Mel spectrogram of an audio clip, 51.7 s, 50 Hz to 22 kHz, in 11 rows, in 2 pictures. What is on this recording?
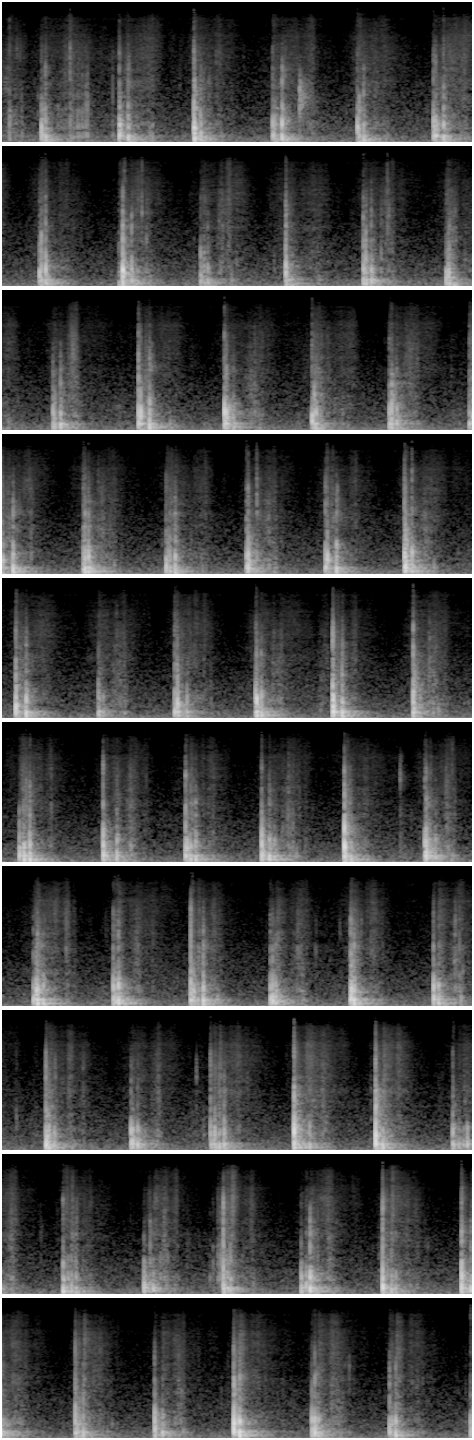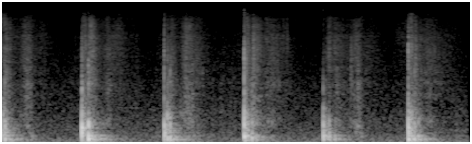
ceramic 14a lightshoes walk
Walking on ceramic tiles: light shoes. Recorded with a ZOOM H2 in a bathroom of a house, normalized with Audacity.
footstep, footsteps, steps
